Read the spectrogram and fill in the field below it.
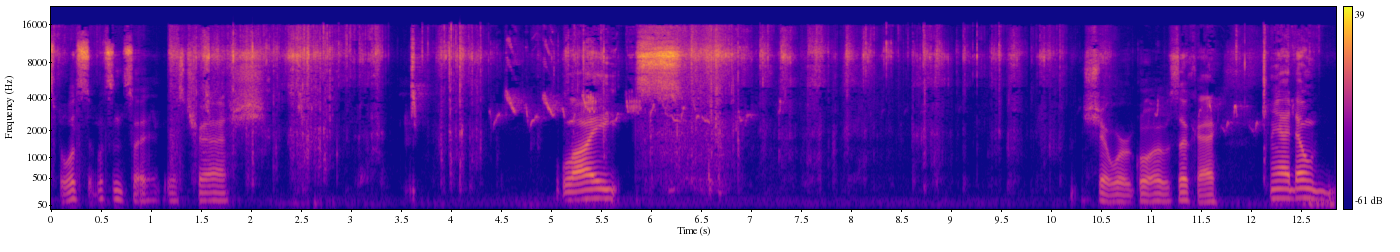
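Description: Paper and cardboard rustle and crinkle as a hand digs through a bin.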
